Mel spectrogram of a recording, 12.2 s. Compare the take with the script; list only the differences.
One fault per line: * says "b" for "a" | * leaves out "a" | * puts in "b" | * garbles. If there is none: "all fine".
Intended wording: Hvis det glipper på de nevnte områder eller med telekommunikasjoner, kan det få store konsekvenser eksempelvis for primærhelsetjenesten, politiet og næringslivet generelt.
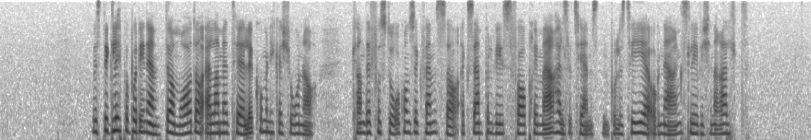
all fine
